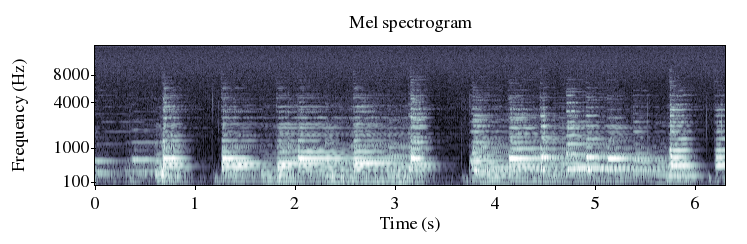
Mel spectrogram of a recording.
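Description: Piano playing a slow, lyrical melody in short phrases, with brief breaks about a second in and just past the middle.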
